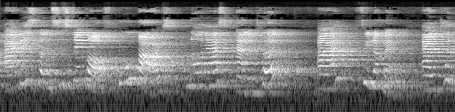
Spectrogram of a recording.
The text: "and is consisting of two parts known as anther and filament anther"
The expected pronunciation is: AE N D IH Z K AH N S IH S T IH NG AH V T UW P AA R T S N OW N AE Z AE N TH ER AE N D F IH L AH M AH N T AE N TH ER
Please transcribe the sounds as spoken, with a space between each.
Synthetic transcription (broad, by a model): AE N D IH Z K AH N S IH S T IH NG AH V T UW P AA R T S N OW N AE Z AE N T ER AE N D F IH L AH M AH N AE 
